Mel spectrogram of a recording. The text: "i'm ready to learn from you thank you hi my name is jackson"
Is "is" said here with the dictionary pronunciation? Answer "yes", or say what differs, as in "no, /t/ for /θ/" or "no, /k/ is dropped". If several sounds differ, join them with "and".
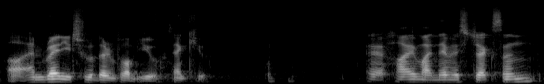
no, /s/ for /z/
